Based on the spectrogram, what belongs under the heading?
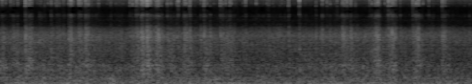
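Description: Express passenger train running fast, heard from outside the coach window: a steady rush of wind on the microphone mixed with wheel-on-rail running noise.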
